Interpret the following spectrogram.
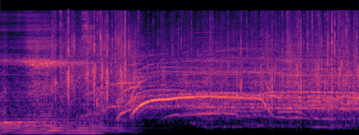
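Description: Dance music with a heavy bass ends abruptly a little under two seconds in, and an audience cheers and applauds, with one long high cheer rising, held and falling away.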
